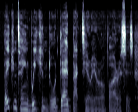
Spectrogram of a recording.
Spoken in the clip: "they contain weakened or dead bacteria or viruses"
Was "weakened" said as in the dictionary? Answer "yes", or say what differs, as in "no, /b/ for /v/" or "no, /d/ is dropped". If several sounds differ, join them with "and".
yes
